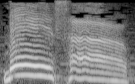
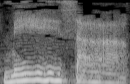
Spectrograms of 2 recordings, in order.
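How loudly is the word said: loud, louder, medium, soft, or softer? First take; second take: loud; soft. First: The word is said loudly. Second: The word is said softly. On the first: "digamos con fuerza" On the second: "digamos con poquita fuerza"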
